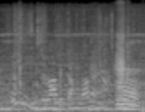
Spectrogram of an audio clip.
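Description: People's voices talking, in short phrases, with the loudest one just before the end, over a steady low hum and a faint steady high-pitched tone.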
